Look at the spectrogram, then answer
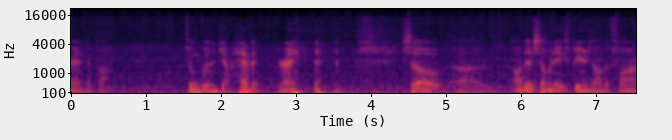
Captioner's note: laughs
